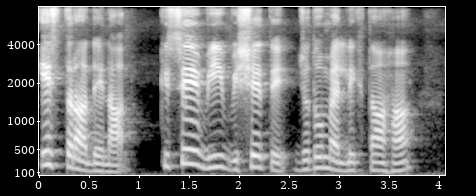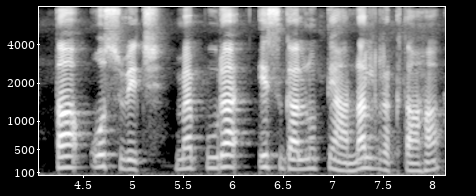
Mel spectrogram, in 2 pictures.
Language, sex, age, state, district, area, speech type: Punjabi, male, 45-60, Punjab, Ludhiana, urban, spontaneous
